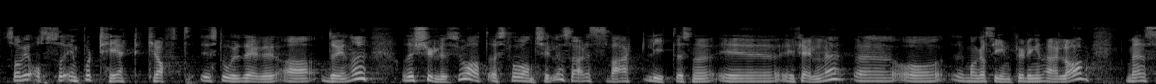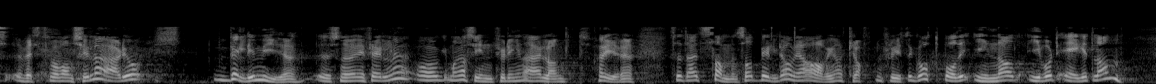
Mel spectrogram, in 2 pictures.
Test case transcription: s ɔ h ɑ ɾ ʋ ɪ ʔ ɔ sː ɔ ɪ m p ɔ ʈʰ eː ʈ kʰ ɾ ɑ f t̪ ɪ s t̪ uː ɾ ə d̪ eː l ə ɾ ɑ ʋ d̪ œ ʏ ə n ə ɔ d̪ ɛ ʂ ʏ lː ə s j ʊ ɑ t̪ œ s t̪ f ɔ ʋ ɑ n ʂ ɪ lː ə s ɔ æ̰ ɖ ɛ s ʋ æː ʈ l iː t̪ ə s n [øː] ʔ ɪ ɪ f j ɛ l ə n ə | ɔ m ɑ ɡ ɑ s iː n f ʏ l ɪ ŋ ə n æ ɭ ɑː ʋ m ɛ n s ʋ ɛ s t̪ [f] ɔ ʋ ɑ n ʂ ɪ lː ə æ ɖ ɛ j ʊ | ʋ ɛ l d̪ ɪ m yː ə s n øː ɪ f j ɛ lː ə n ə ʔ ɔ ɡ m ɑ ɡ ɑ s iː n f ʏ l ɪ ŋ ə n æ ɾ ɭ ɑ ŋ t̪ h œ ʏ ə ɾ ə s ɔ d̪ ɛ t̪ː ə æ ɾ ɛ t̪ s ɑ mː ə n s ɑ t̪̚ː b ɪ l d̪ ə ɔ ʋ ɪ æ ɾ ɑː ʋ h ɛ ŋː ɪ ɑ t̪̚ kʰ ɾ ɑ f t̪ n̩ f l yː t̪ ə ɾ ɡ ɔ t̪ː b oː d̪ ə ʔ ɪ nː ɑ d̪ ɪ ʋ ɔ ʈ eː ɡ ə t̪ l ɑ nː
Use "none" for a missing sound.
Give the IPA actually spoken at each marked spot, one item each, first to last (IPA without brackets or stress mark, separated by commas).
øː, f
